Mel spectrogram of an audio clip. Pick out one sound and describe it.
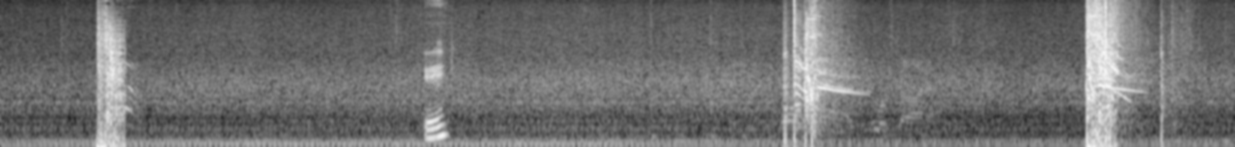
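Rifle shots ring out with a sharp crack.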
